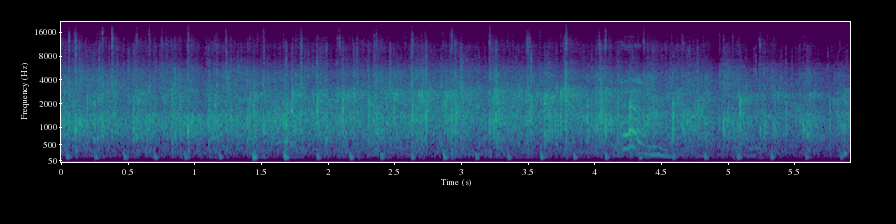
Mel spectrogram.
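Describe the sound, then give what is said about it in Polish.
Sustained audience applause, a dense, even patter of many hands clapping that holds steady for the full six seconds without fading. “Dziękujemy. Brawo.”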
